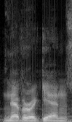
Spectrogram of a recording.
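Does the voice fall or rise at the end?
fall. The voice falls at the end.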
